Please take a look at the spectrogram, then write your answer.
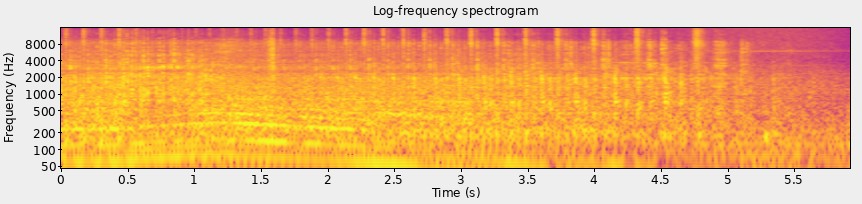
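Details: Caterpillar D4 7U dozer with HT4 Traxcavator loader, rescued from a pasture after many years idle, running after new starter and solenoid: steady chug about three pulses a second, then slowing toward shutdown; normal running.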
